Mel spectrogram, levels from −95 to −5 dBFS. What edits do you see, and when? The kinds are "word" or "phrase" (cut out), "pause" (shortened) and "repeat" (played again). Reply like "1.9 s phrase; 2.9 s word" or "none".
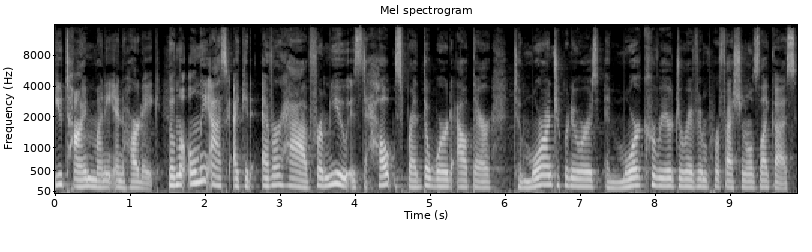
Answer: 1.5 s word; 4.5 s word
